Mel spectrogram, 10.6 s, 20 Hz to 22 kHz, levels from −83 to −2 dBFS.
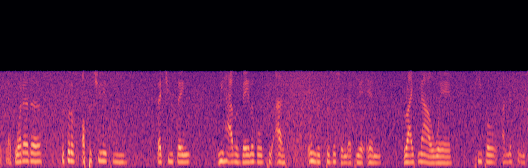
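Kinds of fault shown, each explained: No kinds of fault are heard in this speech clip.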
